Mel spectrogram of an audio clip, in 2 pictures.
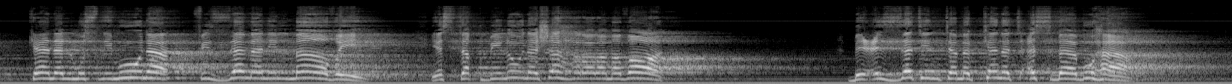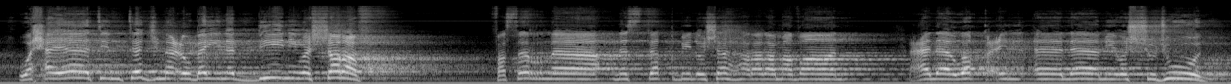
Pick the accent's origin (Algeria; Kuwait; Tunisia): Algeria; أن يجعل بلدنا الجزائر آمناً مطمئناً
